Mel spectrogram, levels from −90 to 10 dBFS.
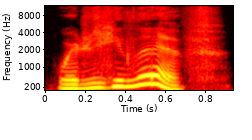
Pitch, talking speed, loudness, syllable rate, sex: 215 Hz, 255 wpm, -14 LUFS, 6.0 syllables/s, female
